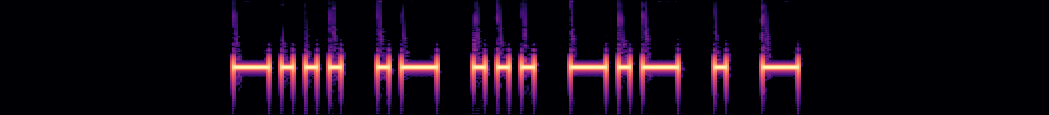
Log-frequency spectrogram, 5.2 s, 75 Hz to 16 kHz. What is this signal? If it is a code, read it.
Morse code, heard as a keyed tone, about 21 wpm, 700 Hz. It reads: BASKET
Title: Six Letter Words - 20wpm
